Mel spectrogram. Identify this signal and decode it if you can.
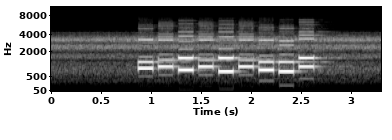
DTMF, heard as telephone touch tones, dialled by machine, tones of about 150 ms. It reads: 70603041#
